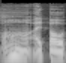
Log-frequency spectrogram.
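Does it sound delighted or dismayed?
delighted. It sounds delighted and admiring.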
